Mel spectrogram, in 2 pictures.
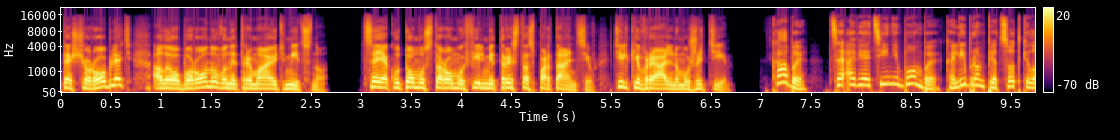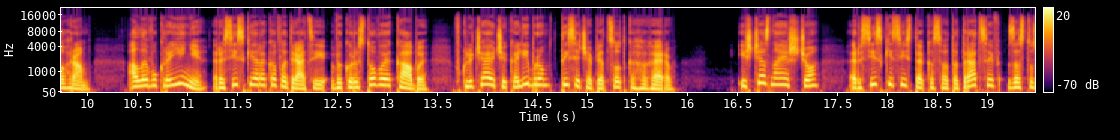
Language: Ukrainian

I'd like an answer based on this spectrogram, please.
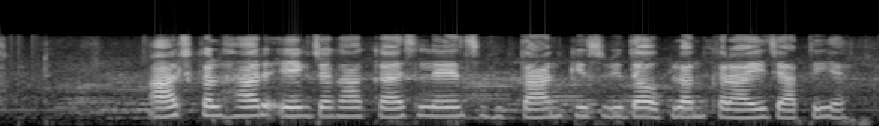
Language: Hindi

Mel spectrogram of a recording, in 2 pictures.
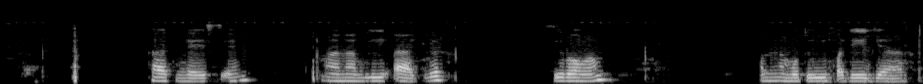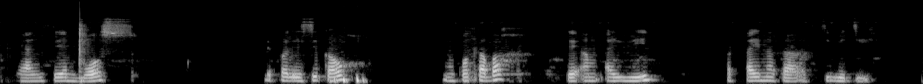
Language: Wolof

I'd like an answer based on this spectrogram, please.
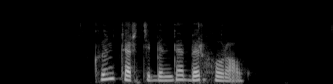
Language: Bashkir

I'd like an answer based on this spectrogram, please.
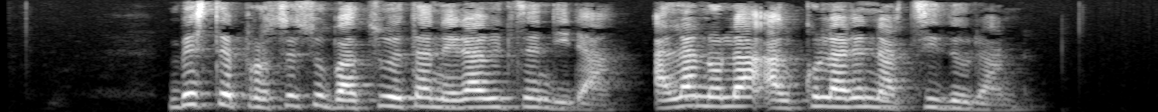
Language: Basque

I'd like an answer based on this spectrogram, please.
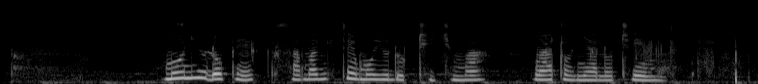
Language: Luo (Kenya and Tanzania)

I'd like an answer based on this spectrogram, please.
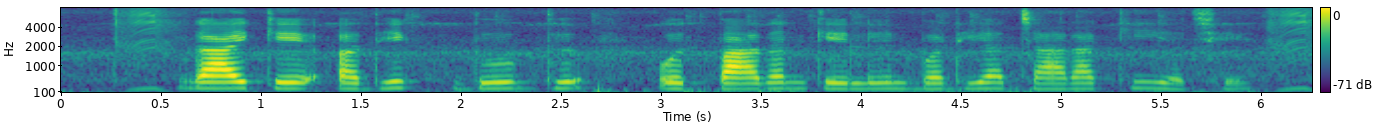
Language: Maithili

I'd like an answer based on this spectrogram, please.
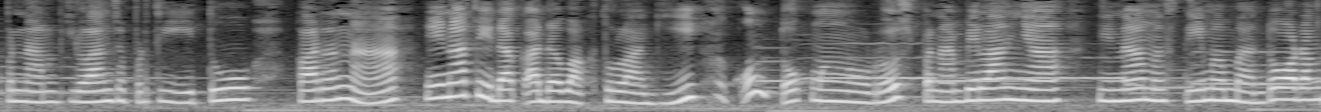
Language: Indonesian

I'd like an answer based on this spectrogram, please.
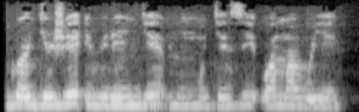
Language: Kinyarwanda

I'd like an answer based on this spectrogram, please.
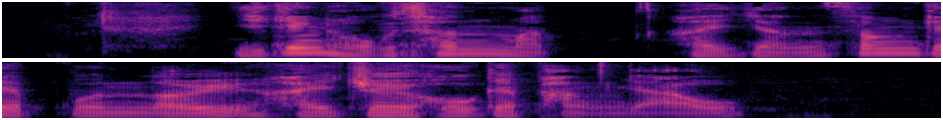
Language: Cantonese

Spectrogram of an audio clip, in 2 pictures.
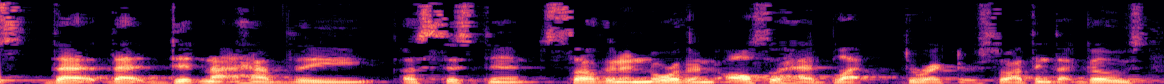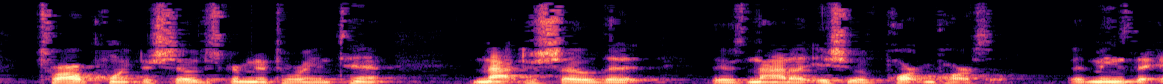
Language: English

